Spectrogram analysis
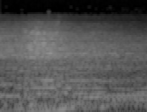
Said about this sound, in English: Goodbye, UPS truck.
